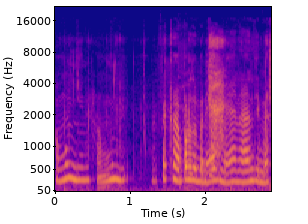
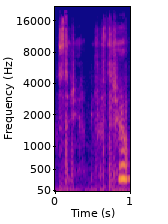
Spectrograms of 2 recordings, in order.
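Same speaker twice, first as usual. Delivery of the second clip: ordinary talk, nothing marked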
